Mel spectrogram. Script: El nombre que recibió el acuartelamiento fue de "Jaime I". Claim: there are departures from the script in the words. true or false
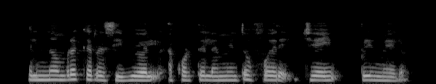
false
